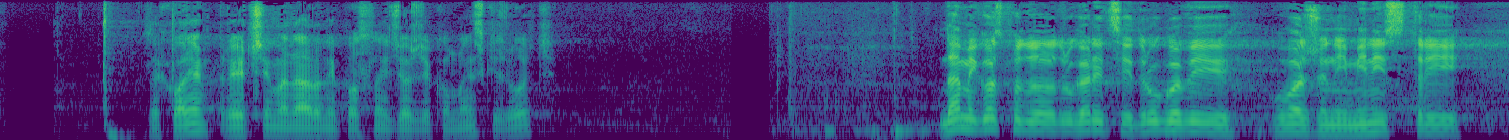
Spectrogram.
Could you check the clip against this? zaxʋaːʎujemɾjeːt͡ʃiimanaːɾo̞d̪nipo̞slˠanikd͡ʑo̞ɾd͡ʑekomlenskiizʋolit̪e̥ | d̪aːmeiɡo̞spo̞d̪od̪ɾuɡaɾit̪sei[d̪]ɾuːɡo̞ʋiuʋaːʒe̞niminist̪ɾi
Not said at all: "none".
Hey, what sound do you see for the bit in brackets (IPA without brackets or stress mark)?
d̪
